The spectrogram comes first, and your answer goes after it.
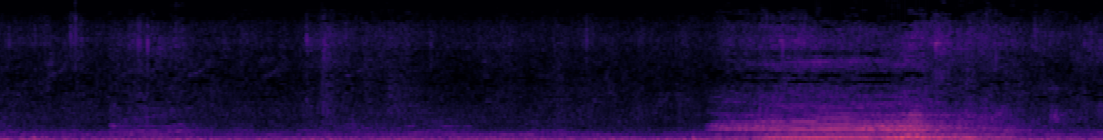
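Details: Bali cow being bathed: after several seconds of quiet background noise with faint knocks, one long harmonic moo rises, holds steady for over a second and trails off near the end.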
